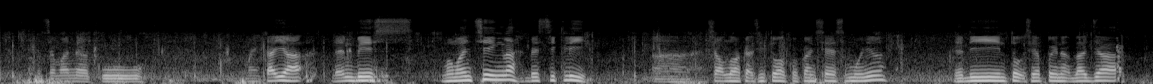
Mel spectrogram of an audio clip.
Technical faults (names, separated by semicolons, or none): damaged data in a compressed stream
